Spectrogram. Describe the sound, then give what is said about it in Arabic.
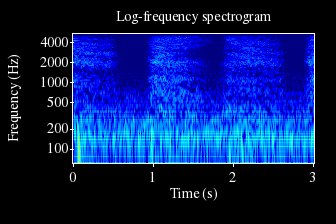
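A voice imitates breathing in and out with quiet, rushing breaths separated by brief pauses. “يعني انت مش قاعد تعمل كده شهيق زفير”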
